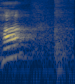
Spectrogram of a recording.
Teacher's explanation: हा का भी उच्चारण स्थान कंठ है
